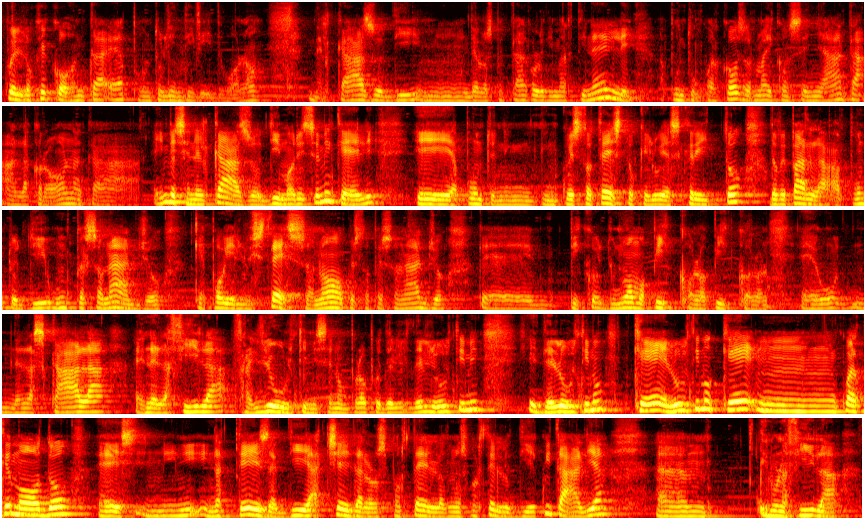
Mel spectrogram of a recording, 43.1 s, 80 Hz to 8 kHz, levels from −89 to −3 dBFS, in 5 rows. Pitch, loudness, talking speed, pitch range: 145 Hz, -24 LUFS, 130 wpm, 135-165 Hz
